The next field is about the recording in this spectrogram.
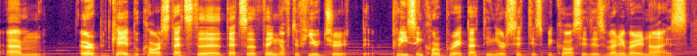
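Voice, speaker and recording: Halting young German-speaking guy, faint music. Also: mid-range voice, fairly bright tone. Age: teens. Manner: halting, many fillers and restarts. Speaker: city-building game creator. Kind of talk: casual gameplay commentary.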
